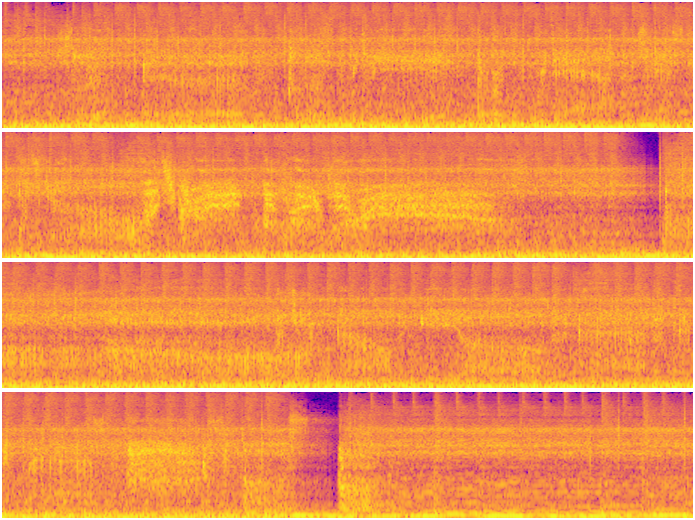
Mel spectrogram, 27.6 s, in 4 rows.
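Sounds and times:
black metal music: 0:00.0 - 0:27.6.

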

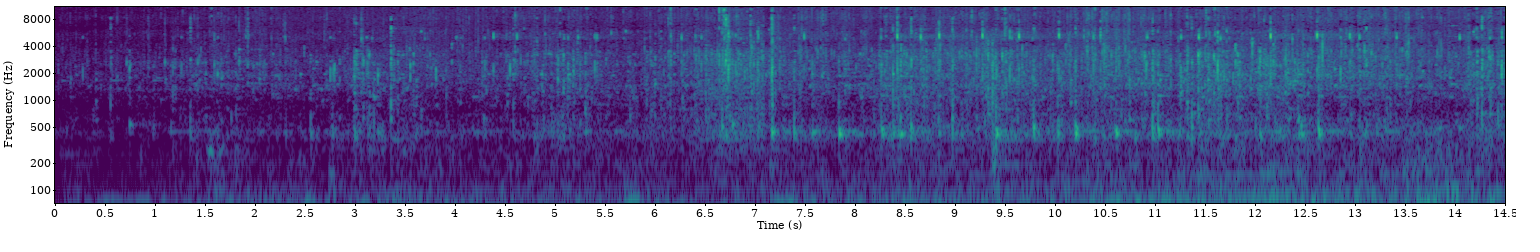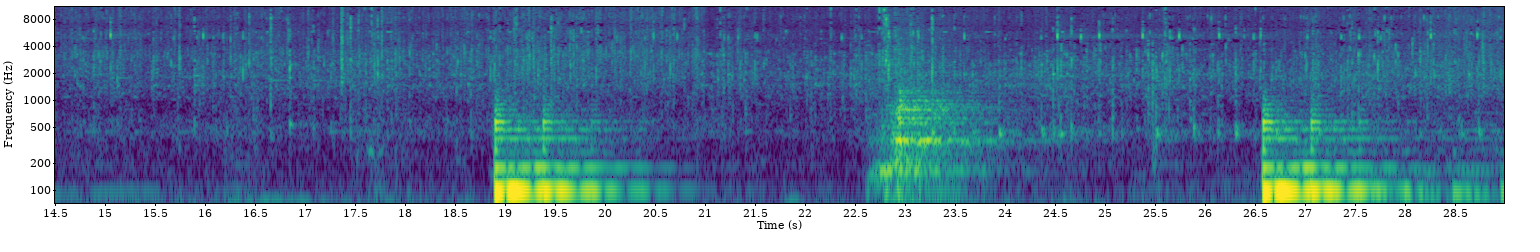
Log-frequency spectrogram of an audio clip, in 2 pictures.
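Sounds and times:
waterfall: 0:18.9 - 0:20.9, 0:22.6 - 0:24.8, 0:26.6 - 0:28.9.

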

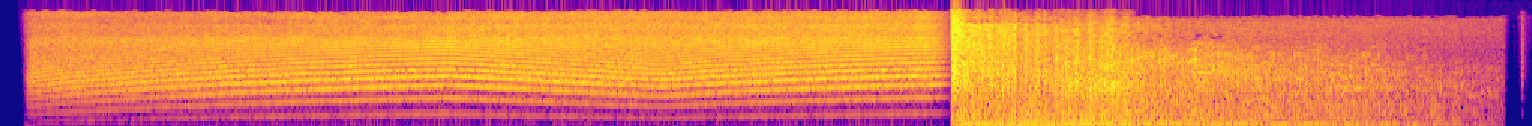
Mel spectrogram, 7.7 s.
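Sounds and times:
siren: 0:00.1 - 0:04.9
bomb explosion: 0:04.8 - 0:07.6.

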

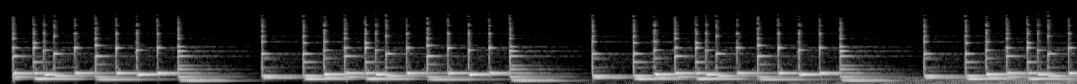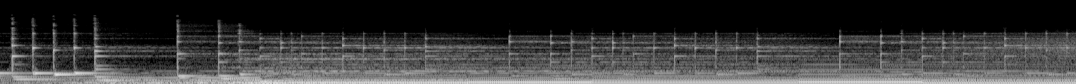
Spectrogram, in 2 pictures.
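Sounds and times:
iOS ringtone remix: 0:00.1 - 0:21.5.

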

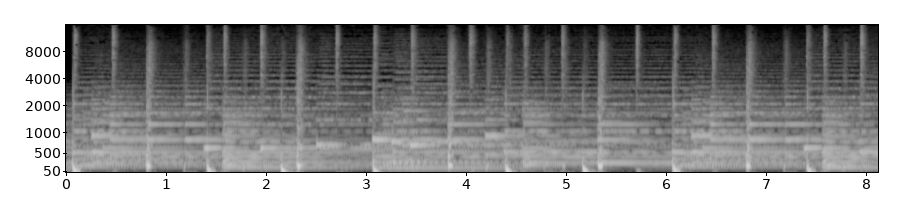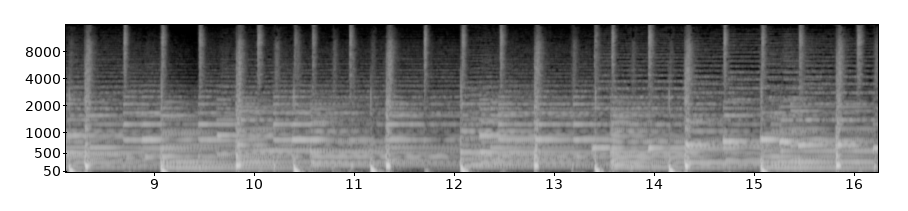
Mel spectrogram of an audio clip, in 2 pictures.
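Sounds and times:
lofi music: 0:00.1 - 0:16.2.

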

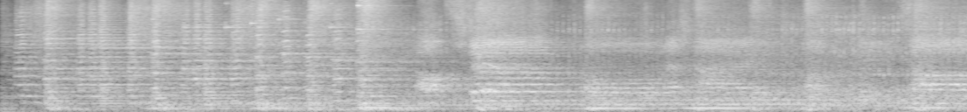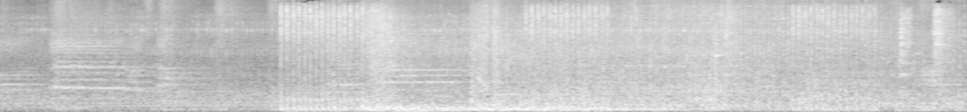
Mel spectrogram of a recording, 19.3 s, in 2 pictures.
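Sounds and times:
Tiger tank: 0:01.4 - 0:19.3.

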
